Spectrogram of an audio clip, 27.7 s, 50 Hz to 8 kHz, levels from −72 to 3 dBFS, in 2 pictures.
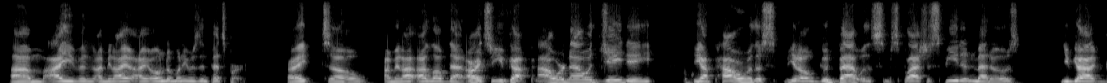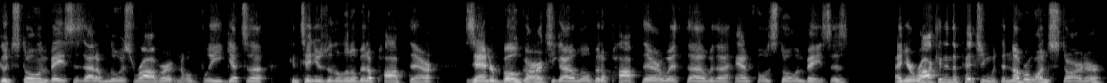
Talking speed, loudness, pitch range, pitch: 210 wpm, -23 LUFS, 135-165 Hz, 145 Hz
